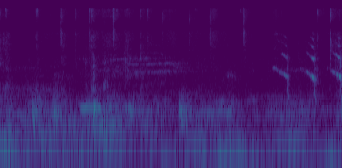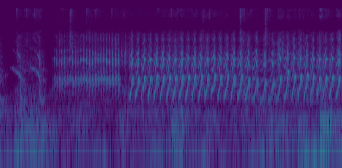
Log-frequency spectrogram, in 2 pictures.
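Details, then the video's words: Malinois canary song tied to mating: scattered clicks and slurred rising whistles at first, then from about five seconds a fast, even, rolling trill of rapidly repeated notes continuing to the end. "chant canar malinoi stem"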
